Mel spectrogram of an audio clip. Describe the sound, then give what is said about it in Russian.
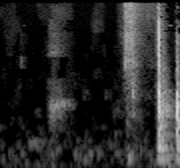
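After a soft, low murmur, a few sharp knocks ring out: one single rap, then two quick louder ones near the end, like knuckles hitting a door. “Стук в дверь.”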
